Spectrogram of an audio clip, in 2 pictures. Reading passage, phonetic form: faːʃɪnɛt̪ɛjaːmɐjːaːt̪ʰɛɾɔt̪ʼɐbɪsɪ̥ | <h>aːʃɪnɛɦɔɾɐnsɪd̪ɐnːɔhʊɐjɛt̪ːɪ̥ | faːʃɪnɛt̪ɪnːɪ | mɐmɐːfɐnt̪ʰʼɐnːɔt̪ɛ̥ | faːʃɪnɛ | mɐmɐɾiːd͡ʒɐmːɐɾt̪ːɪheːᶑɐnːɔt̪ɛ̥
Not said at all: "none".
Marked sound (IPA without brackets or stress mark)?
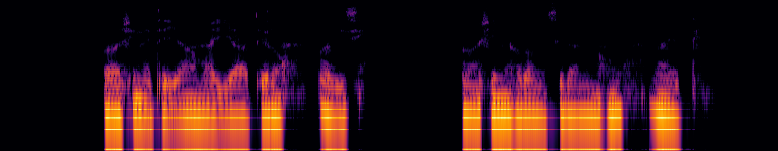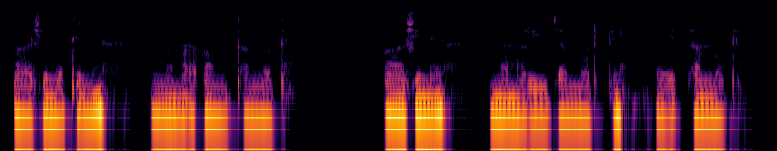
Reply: f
